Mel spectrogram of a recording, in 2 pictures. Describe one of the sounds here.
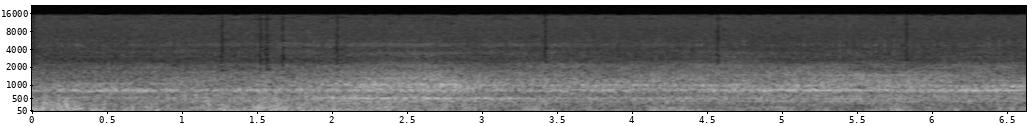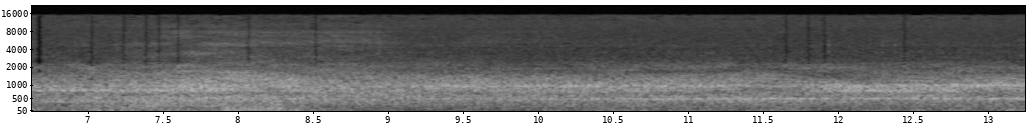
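Wind rushes steadily over a moving bicycle.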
